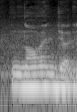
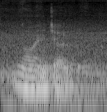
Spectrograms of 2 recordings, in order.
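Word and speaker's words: Knoevenagel: इसके अंदर एक तो है बेंजोइन संघनन, दूसरा है एल्डोल संघनन, तीसरा है परकिन संघनन, और चौथा है नोवेंजल। ये है ना, के साइलेंट रहेगा इसमें, नोवेंजल, नोवेंजल।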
